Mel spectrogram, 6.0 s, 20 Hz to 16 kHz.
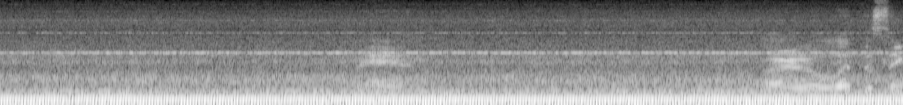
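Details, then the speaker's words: RAM 1500 pickup with a swapped 6.2L supercharged Hellcat V8, idling cold in park/neutral after an adaptives reset. A steady high-pitched squeal holds its pitch and goes away in reverse and drive; traced to something free-spinning in the transmission. "watch this is how you know it is transmission so we're in neutral right now or park watch reverse here go away neutral starts up drive goes away so it's when something's free spinning in the transmission so weird"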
